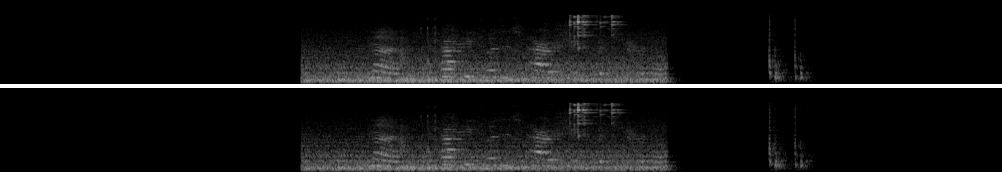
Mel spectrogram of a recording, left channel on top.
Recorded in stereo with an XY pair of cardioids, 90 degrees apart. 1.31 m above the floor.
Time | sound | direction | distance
3.0 | a child speaking | 20° left | 0.7 m
5.7 | keys jangling | 20° left | 2.5 m
7.7 | a crack | 40° left | 3.5 m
